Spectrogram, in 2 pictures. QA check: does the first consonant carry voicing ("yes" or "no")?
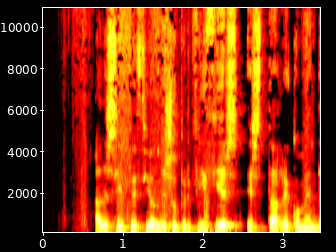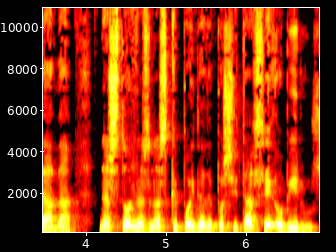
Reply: yes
